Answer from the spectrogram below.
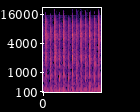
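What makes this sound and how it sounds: A new Maybelline SuperStay Vinyl Ink long-wear liquid lip color tube in the shade Cheeky is shaken, as its directions instruct, producing a rapid series of bright, high-pitched plastic rattles. Something unidentified inside the tube clicks back and forth in short, dry bursts with almost no low end.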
